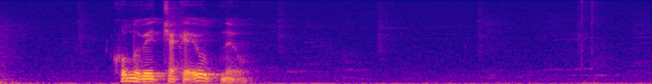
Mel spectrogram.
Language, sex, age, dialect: Faroese, male, 36-60, Sandoy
